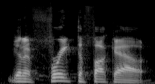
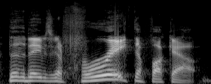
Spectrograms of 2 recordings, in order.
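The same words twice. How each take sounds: First: "freak" leaned on in a softer, lower echo; quieter repeat. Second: Said in the usual way. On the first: Shown as a demonstration. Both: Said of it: "repeated for emphasis".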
